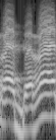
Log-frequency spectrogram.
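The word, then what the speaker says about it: read: മാത്രമാണ് ലീഡ് ലെഡ് റീഡ് റെഡ് ഉച്ചാരണം റീഡിന്റെ ശ്രദ്ധിക്കണേ past form past participle form spelling ഒന്നാണ് പക്ഷേ ഉച്ചാരണ വ്യത്യാസമുണ്ട് റീഡ് റെഡ് റെഡ് എന്നാണ് ഫീഡ് ഫാഡ് ഫാറ്റ് സ്പീഡ്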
